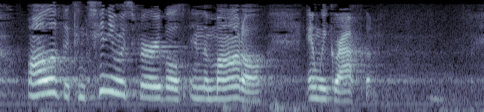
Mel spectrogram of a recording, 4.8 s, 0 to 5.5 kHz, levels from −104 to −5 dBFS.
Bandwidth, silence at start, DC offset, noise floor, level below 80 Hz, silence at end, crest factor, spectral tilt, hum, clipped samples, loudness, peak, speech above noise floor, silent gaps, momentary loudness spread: 5.4 kHz; 0 s; under 0.1%; -54 dBFS; -62 dBFS; 0.95 s; 18 dB; -6.5 dB/octave; none; under 0.1%; -27 LUFS; -10 dBFS; 27 dB; none; 16 LU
